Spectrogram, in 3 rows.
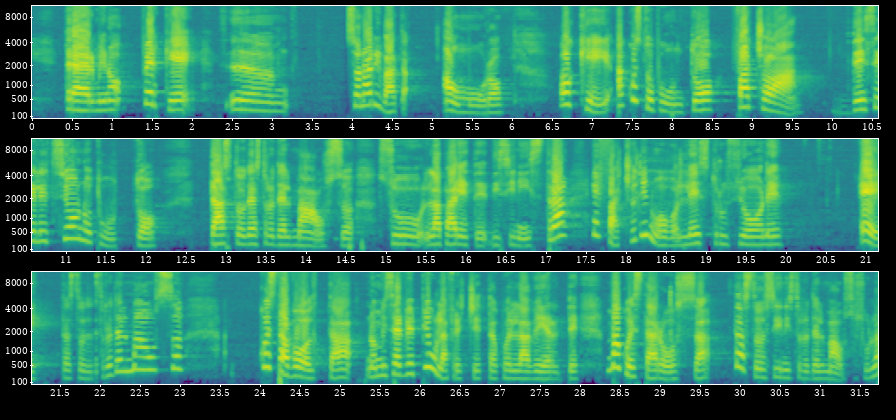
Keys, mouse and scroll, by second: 7.9 a, 11.7-13.7 right drag, 17.2-19.8 middle drag, 19.8 e, 28.7-30.7 drag.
